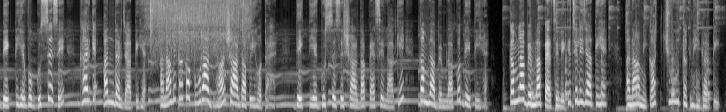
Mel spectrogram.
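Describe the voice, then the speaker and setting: A woman narrates an animated bedtime story in a high-pitched voice. The delivery is scripted storytelling, with faint music underneath. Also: moderate pace.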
